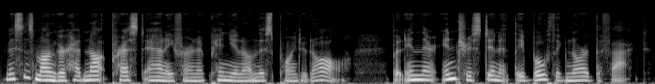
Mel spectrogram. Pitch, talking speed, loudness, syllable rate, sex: 190 Hz, 230 wpm, -17 LUFS, 5.6 syllables/s, female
